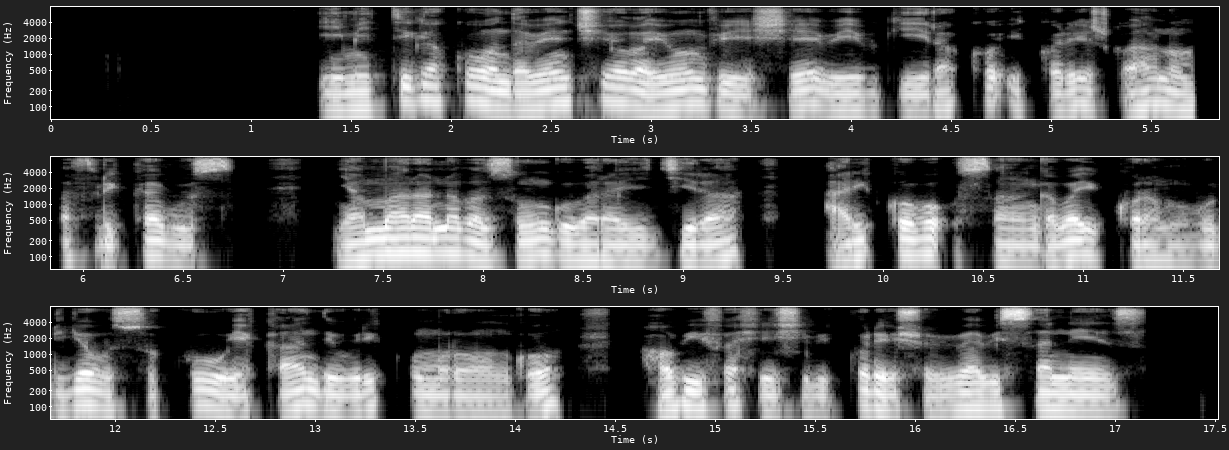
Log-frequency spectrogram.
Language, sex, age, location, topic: Kinyarwanda, male, 25-35, Kigali, health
